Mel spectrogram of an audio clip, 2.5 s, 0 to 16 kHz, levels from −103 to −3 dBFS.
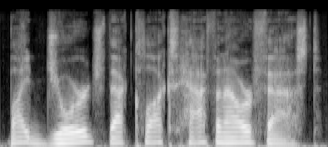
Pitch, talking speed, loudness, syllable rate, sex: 120 Hz, 195 wpm, -16 LUFS, 3.9 syllables/s, male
